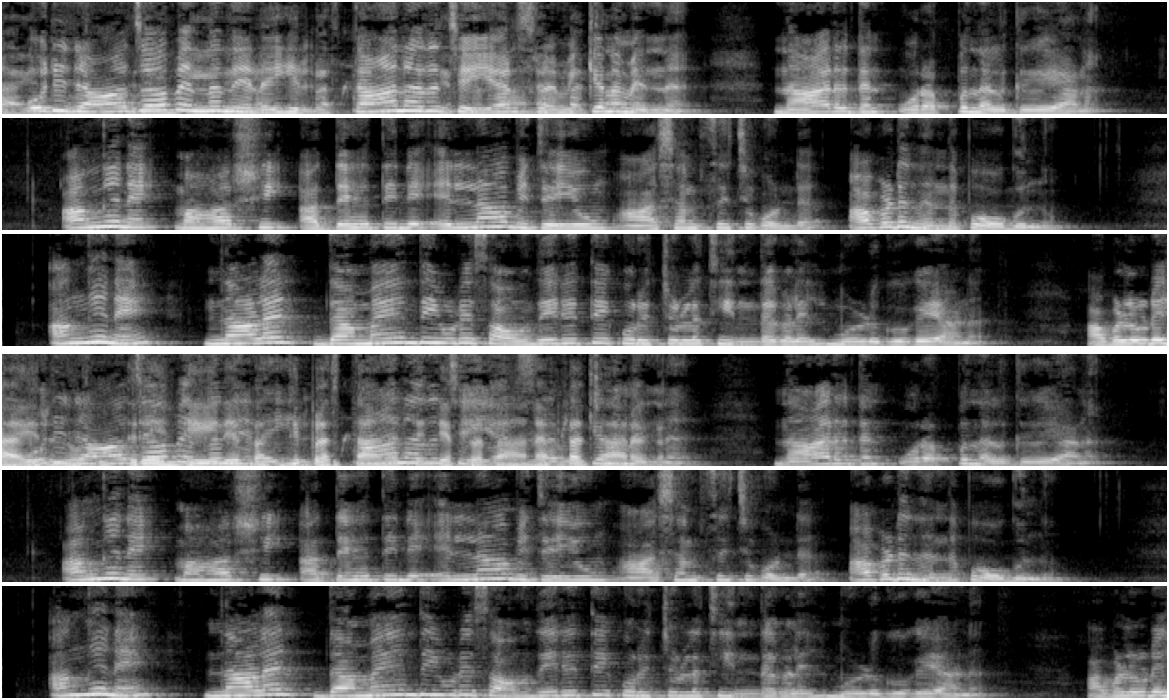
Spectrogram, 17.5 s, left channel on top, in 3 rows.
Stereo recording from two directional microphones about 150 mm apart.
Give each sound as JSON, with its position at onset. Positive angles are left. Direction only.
{"t": 0.2, "sound": "speech", "side_deg": 35}
{"t": 3.8, "sound": "a woman's voice", "side_deg": 35}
